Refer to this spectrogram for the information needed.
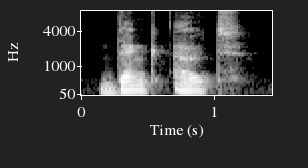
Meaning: inflection of uitdenken: 1. first-person singular present indicative 2. second-person singular present indicative 3. imperative
- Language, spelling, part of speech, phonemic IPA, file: Dutch, denk uit, verb, /ˈdɛŋk ˈœyt/, Nl-denk uit.ogg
